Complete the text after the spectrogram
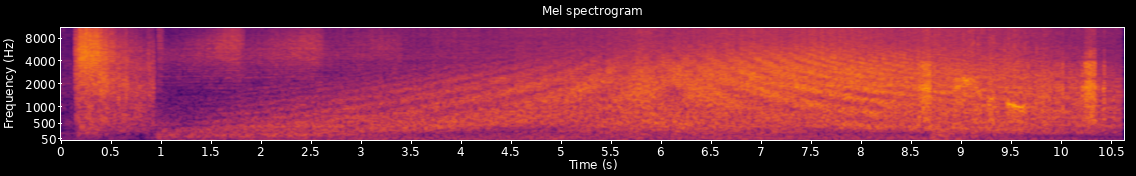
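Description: A bullet whooshes through the air with a rising rush.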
